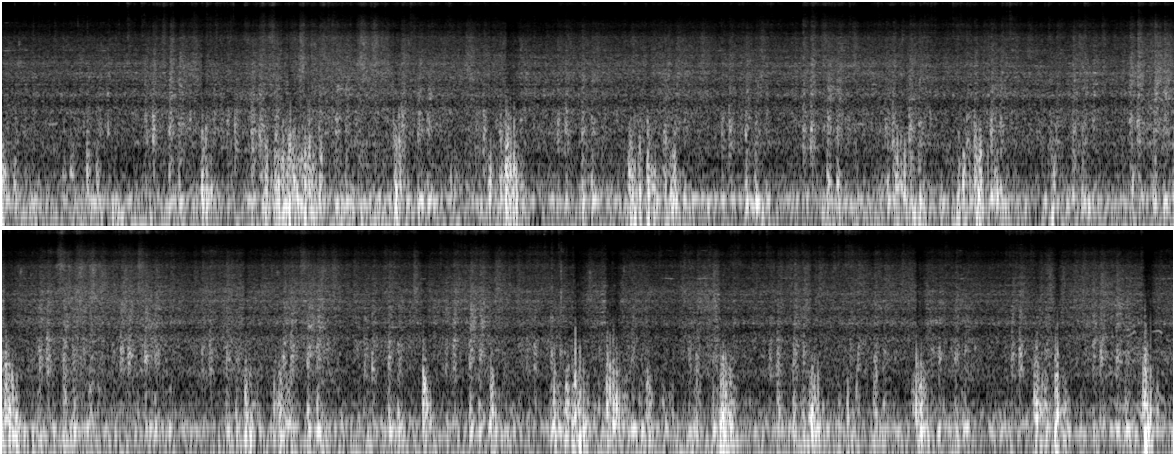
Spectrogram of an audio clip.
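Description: Passenger train running at speed, heard from a carriage window: a steady rumble and rush of air, with the wheels clacking over rail joints again and again at uneven intervals.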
